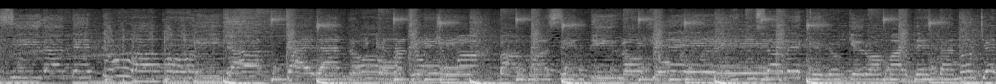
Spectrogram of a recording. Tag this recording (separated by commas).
Music, Funk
